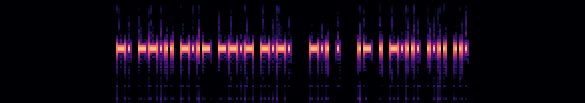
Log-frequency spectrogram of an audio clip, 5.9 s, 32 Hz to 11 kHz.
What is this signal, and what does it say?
Morse code, heard as a keyed tone, about 47 wpm, 700 Hz. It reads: N7XQC DE AE6HS
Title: USA Callsign DE Callsign - 5 Characters - 45wpm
